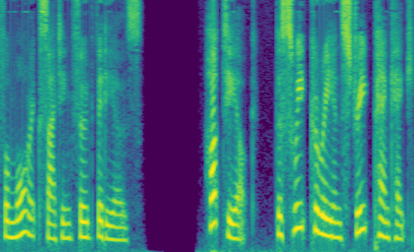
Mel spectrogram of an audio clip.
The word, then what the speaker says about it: Hotteok: one dessert worth trying what is hot hot pronounced hot is a popular Korean street food known for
